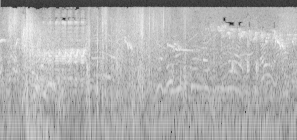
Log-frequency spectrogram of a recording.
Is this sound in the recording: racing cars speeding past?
no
